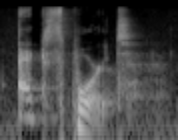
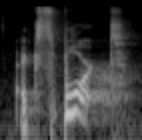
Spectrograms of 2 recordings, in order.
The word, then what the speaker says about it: export: Export has two syllables, and the stress changes depending on if you're using this word as a noun or a verb. As a noun, we put the stress on the first syllable. Export, export, export. But as a verb, we put the stress on the second syllable.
